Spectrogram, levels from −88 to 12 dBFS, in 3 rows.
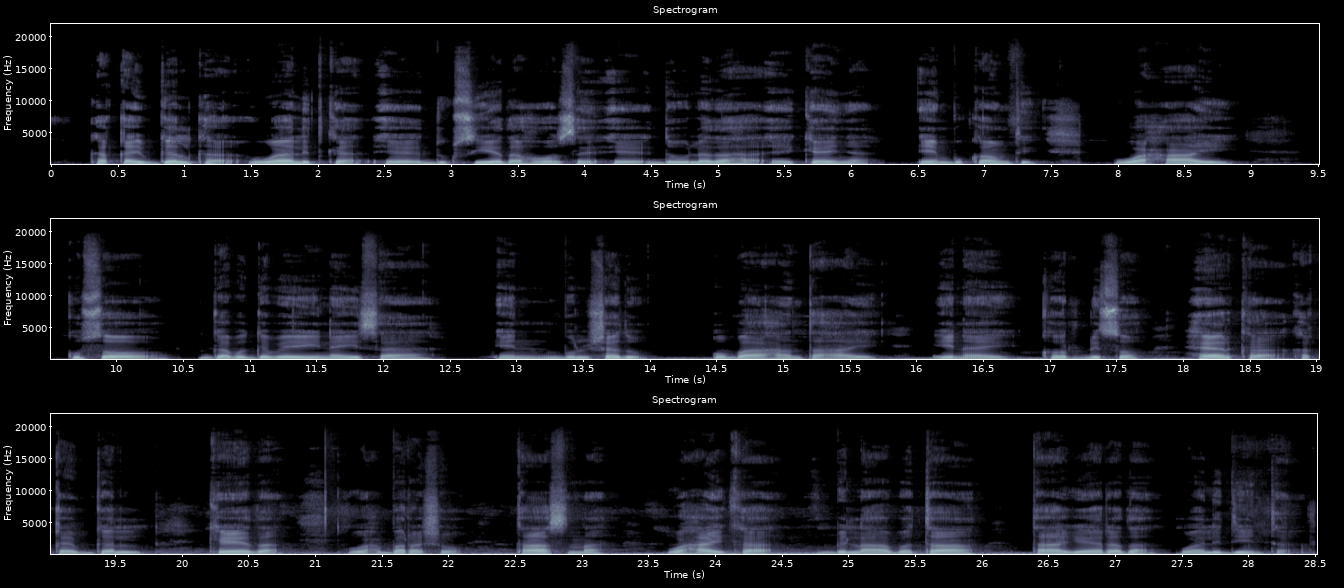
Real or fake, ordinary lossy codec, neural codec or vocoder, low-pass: real; none; none; 19.8 kHz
